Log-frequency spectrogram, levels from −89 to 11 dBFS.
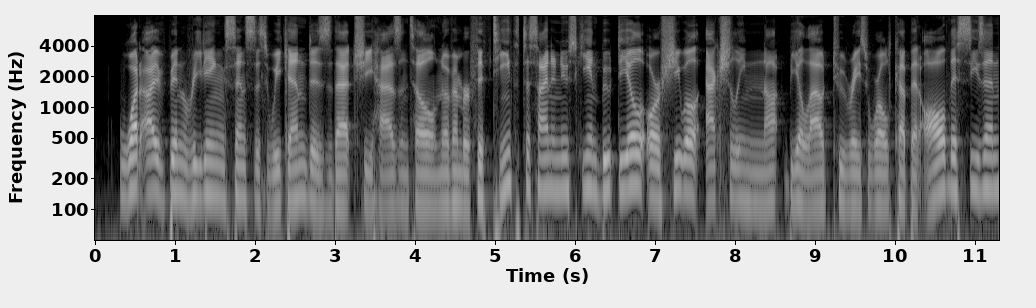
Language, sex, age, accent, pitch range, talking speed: English, male, 20-39, American, 110-145 Hz, 195 wpm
